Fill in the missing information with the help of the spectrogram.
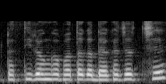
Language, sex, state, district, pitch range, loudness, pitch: Bengali, female, Tripura, West Tripura, 225-240 Hz, -14 LUFS, 230 Hz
